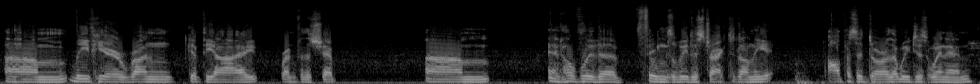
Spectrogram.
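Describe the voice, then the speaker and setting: A man with an average-pitched voice talks casually as a game player, working through his thoughts in halting fragments. Faint noise sits in the background. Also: little pitch movement, a bit bright, poor audio. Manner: hesitant, thinking aloud in fragments. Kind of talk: casual group game chat.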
